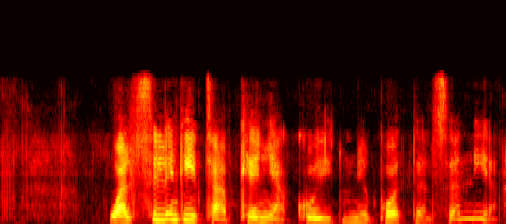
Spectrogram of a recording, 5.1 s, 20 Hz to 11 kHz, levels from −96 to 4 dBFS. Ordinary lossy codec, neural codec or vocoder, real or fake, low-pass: none; codec, 16 kHz, 4.8 kbps, FACodec; fake; 7.2 kHz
